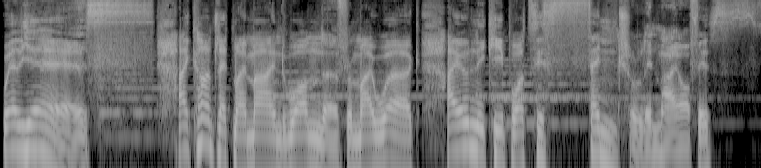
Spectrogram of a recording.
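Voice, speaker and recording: A creepy philosophical snake doctor for a noir game, slow n measured, music behind. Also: male voice, fairly low pitch, very animated, a little mellow. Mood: calm, philosophical. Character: unsettling philosophical male snake doctor running an asylum. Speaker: asylum doctor character.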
